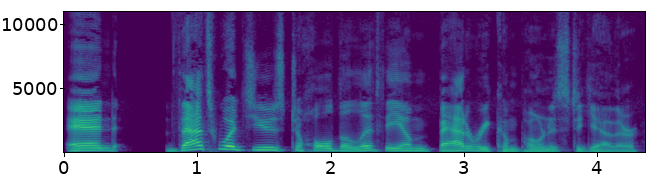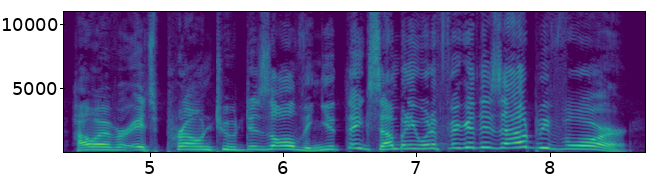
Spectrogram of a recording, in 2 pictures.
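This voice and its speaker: A man's voice: sits high, sing-song, normal speed, a bit bright, no room sound, studio quality. A man hosting a podcast, chatting casually and playfully through news stories. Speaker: podcast host. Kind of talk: casual news banter on a live-streamed podcast.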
